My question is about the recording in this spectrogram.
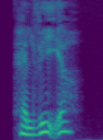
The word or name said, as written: halvere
